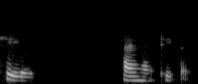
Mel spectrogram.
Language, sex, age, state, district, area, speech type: Bengali, female, 30-45, West Bengal, Purulia, rural, conversation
